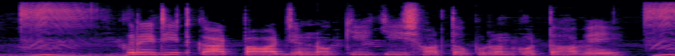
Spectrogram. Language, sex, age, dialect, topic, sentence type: Bengali, female, 41-45, Northern/Varendri, banking, question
